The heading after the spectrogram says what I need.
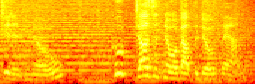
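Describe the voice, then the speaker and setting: A woman performs as a stern female religious leader, zealous and formal. She preaches and commands in audio drama style, with music clearly playing behind her. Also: mid-range voice, sing-song, slow. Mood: stern, accusing.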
